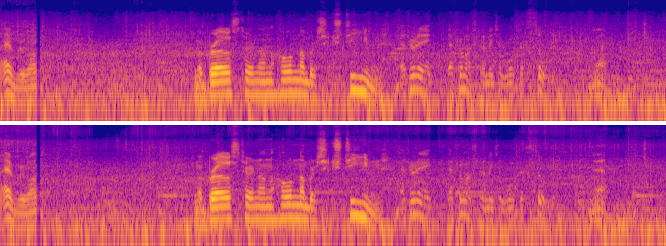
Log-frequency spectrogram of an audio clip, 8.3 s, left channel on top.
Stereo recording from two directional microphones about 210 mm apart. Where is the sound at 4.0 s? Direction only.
5° left (ahead or behind).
